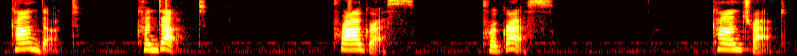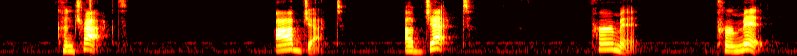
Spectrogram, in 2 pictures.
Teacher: We stress the first syllable in the nouns and the second syllable in the verbs.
